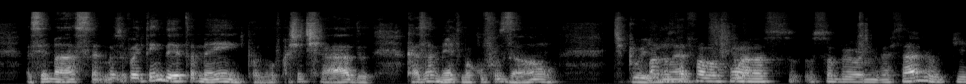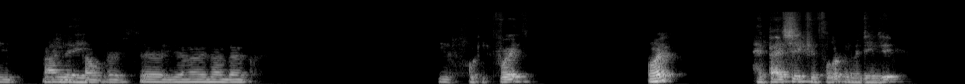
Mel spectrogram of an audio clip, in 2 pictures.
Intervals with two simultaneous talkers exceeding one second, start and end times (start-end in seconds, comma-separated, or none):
none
